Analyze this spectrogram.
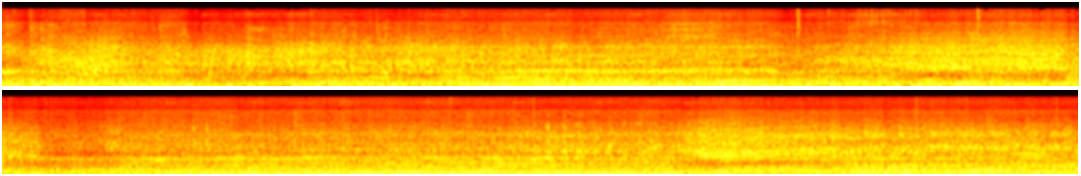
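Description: A car engine roars loudly, revving up and down.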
